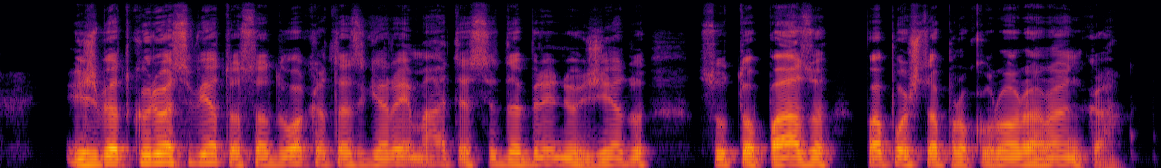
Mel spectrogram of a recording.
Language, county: Lithuanian, Šiauliai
